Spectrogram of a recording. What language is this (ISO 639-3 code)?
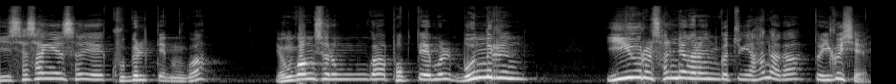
kor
